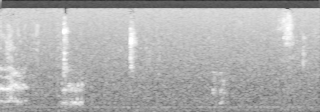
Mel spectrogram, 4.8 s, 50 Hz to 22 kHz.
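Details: Sleepy kittens born November 22, surrendered with mother Olympia, on 13 February 2018 while receiving scratches; two quick mews about a second apart, then soft taps and a faint later squeak over steady room hiss.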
